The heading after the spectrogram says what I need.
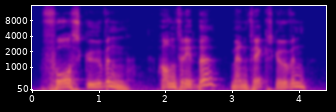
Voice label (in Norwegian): få skuven, Numedalsmål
